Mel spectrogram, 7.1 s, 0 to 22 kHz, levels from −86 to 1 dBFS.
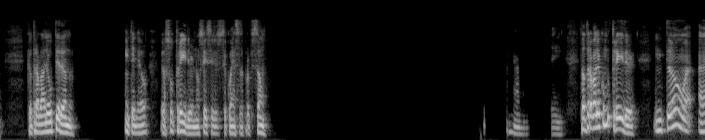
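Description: Audio read two samples at a time (double speed) affects the whole clip, from start to finish. The reader grouped each pair of samples into a single frame, as if the stream held two channels or samples twice as wide, so it moves through the data twice as fast. The speech plays at 2x speed and 12 semitones, a full octave, higher.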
